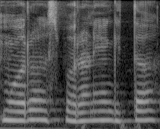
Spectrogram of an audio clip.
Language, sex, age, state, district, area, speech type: Odia, female, 30-45, Odisha, Dhenkanal, rural, spontaneous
